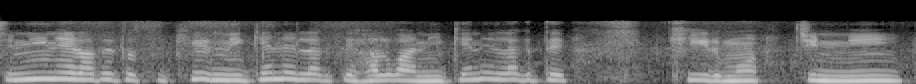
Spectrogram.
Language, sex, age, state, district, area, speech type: Maithili, female, 18-30, Bihar, Darbhanga, rural, spontaneous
